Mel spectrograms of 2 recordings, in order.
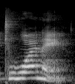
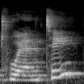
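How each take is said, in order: First: The T after N is dropped. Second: The T after N is clearly pronounced. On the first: The speaker calls it right. "the T disappears" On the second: The speaker calls it wrong. "instead of saying"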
